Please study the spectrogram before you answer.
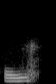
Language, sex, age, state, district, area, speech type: Kashmiri, male, 18-30, Jammu and Kashmir, Srinagar, urban, conversation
